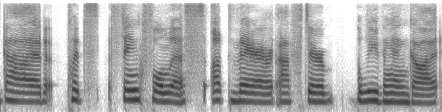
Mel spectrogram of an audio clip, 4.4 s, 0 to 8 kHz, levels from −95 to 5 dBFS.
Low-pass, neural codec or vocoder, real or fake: 7.2 kHz; codec, 16 kHz, 1 kbps, FreqCodec, larger model; fake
